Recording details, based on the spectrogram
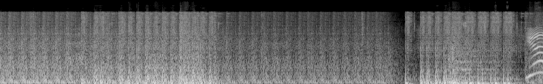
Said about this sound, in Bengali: শত্রু আমাদেরকে মারতেছে।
